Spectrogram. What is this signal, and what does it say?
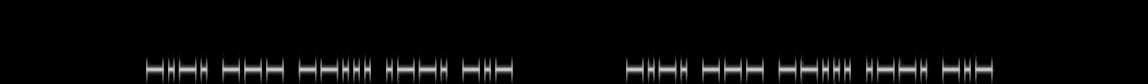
Morse code, heard as a keyed tone, about 22 wpm, 700 Hz. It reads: CO7PK CO7PK
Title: DXCC-100 Call Signs - 5 Characters - Repeated 2x - 22wpm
